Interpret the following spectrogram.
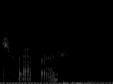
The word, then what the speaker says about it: Trevor: died Trevor all right Trevor no I finally found a pronunciation that said rhymes with clever and I'm like oh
